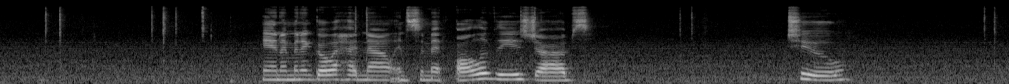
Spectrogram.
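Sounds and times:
computer mouse clicking: 0.4s - 0.7s, 1.5s - 2.2s, 6.8s - 7.1s, 9.8s - 10.0s.

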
